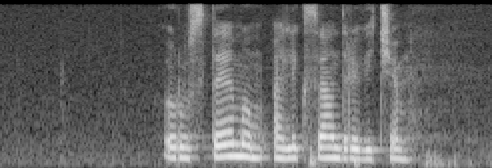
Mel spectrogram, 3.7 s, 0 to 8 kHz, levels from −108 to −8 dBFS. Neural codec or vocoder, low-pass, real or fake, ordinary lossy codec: none; 7.2 kHz; real; MP3, 64 kbps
